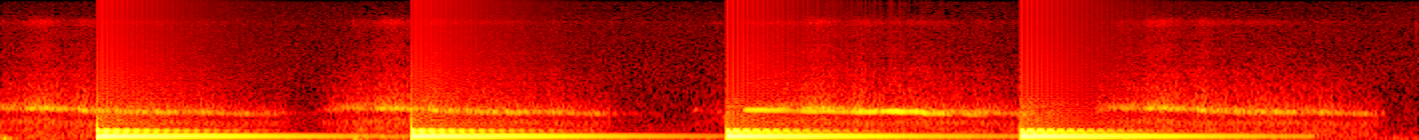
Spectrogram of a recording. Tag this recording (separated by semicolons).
Night; bells; calm; hooting; owl; silent; wind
